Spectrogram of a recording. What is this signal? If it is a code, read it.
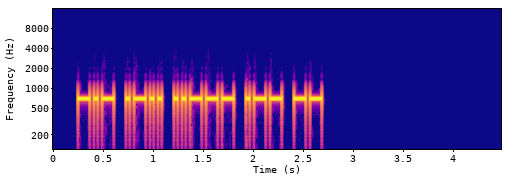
Morse code, heard as a keyed tone, about 30 wpm, 700 Hz. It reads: KL2WM
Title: USA Call Signs - 5 Characters - Repeated 3x - 30wpm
